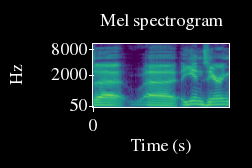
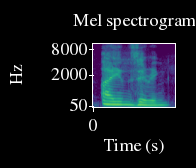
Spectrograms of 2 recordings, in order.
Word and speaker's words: Ian Ziering: Does Ian Ziering make any Sharknado references or anything?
